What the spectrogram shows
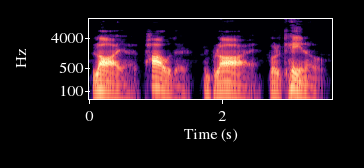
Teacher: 어떤 단어에서 imply, im도 있고 ploy도 있는데 이중모음이 있는 쪽에 액센트가 온 거죠. volcano도 vol도 있고 no도 있는데 가운데 이중모음 쪽에 액센트가 왔다는 사실을 관찰해 주기 바랍니다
